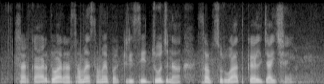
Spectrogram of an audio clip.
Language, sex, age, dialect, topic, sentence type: Magahi, male, 25-30, Western, agriculture, statement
